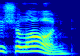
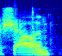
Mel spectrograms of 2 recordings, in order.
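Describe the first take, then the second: First: "Shallan" with a long open ah; Shallan as SHAL-lahn. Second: "Shallan" with a flat American a. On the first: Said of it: "I just call her Shallan". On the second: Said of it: "my American accent getting in the way". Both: Shown as a demonstration.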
